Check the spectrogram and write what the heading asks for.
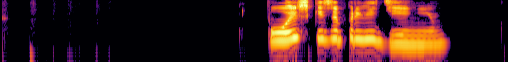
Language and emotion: Russian, neutral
